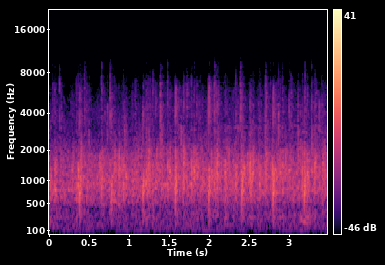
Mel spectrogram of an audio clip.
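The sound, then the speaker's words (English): Midshipmen of the Class of 2022 stand and applaud their parents and families, a dense, continuous wash of many hands clapping at once with no voices standing out, holding an even, fairly loud level throughout. “So, midshipmen, stand up and clap for them.”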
